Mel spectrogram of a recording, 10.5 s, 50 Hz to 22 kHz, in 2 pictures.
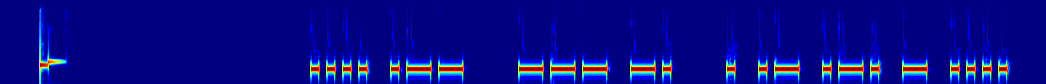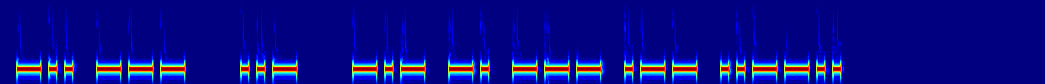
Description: Morse code, heard as a keyed tone, about 32 wpm, 700 Hz. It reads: HW ON EARTH DO U KNOW?
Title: Sentences from Top 200 Words and Abbreviations 30wpm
